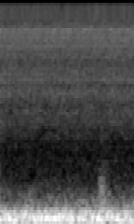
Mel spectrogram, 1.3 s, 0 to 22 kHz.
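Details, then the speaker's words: Newly assembled Bendpak car lift, unloaded, air system check: soft steady hiss over a low hum as all four air locks release, slow even descent with nothing catching; very slow because unloaded. Normal lowering. "All right, let's check our air system. That's a good sound. All 4 of those are dialed."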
